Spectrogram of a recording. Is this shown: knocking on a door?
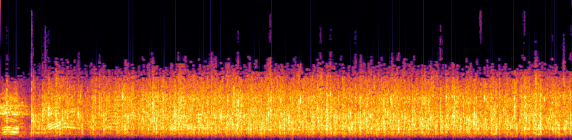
no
